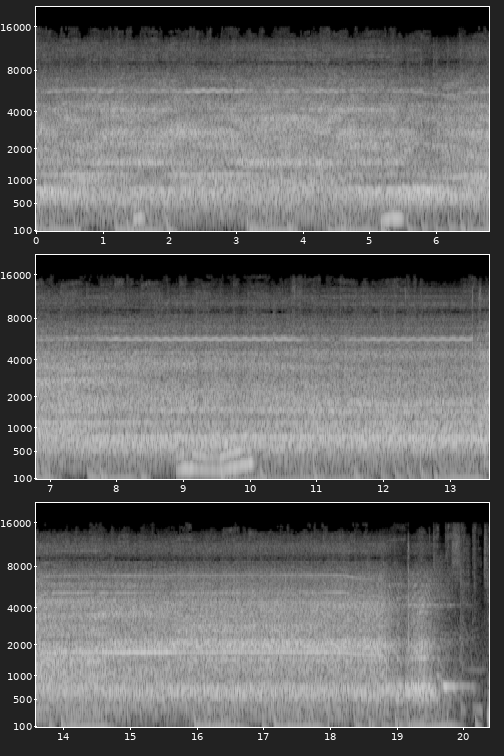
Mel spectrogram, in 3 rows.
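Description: A 1600-watt handheld hair dryer running steadily, its motor whine and airflow drawn from a 1500-watt inverter that carries the load without cutting out. About two-thirds through its pitch steps up and it grows slightly louder, and it switches off just before the end, with gusts of its air buffeting the microphone throughout.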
